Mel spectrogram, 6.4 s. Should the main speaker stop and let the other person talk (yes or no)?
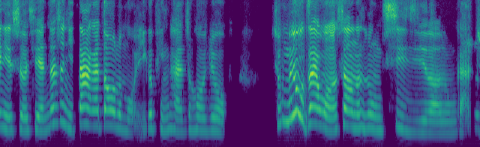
yes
